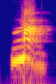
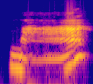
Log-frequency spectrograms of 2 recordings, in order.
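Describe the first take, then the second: First: It is said with the falling fourth tone. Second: It is said with the dipping third tone. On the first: It means to scold. "the fourth tone" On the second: It means horse. "If I use the third tone"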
